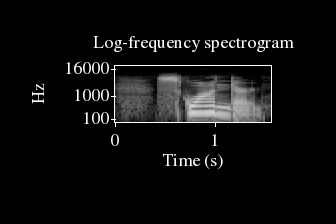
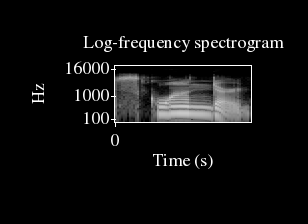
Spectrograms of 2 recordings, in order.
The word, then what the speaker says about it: squandered: Squandered. Squan. It's kind of unusual, the SKW combination. Squandered.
